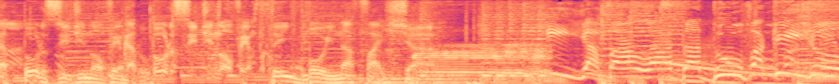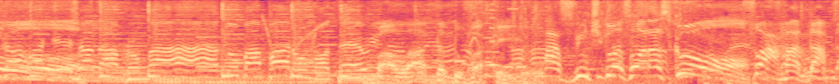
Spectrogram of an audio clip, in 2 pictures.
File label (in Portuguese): spot vaquejada; vaquejada em Picuí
